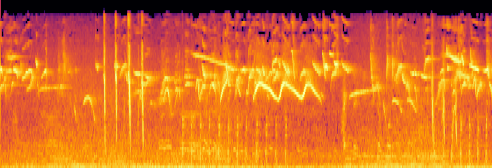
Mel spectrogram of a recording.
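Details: Oriental magpie-robin in a competitive face-off, fan-dancing as it sings: a rapid, varied run of high whistled notes, zigzagging slurs and chirps, punctuated by sharp clicks, over a low background hum.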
